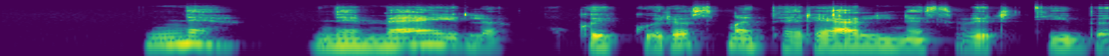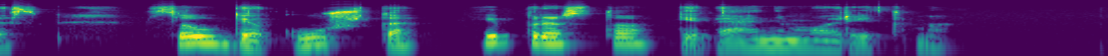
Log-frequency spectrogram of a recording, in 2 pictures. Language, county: Lithuanian, Vilnius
